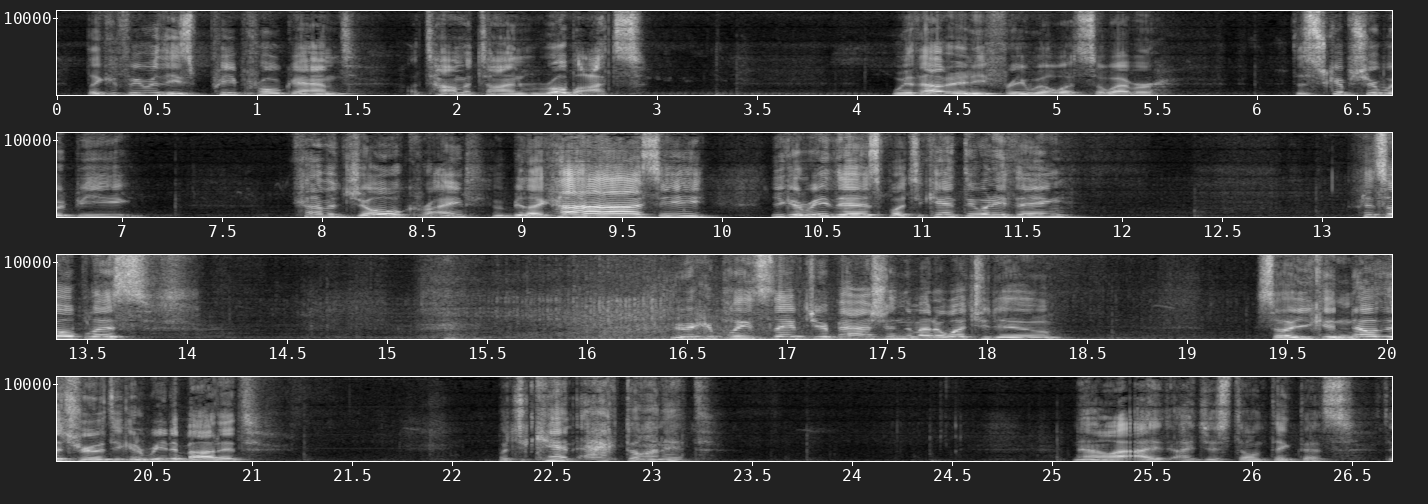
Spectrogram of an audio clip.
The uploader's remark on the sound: Walk and talk.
